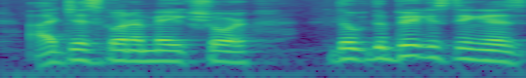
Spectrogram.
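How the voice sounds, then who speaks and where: A man's unremarkable speaking voice with an American accent, fairly high in pitch and fairly quick, in a very clean recording with a silent background. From Detroit area, Michigan. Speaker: business owner. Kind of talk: interview.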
